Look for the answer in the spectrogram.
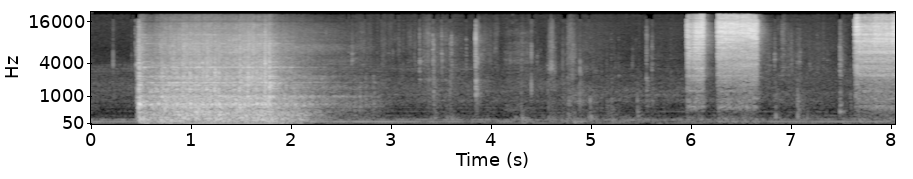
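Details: Sea-Doo personal watercraft (GTX/GSX) that would not run, cranked with choke after refitting fuel lines and turning the fuel on; a short burst of cranking dies away with no catch, then only scattered clicks; turns over but won't fire, cause unconfirmed.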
